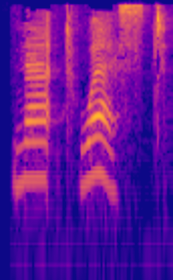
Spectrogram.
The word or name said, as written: natwest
